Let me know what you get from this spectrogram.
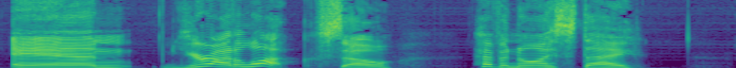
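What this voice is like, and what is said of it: Put-on Australian accent. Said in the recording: “I don't know why I did that in an Australian accent”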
